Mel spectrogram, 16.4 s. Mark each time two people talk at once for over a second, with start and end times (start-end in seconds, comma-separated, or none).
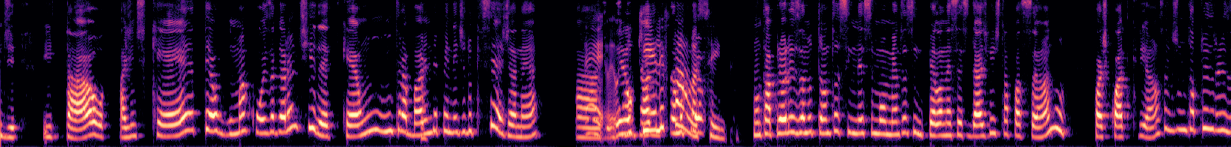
7.8-9.1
